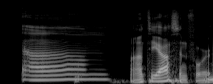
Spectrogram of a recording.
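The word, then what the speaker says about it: Monti Ossenfort: Colleen is Amante Ossenfort. – Okay. – Is that how you pronounce it? Mossy? – Monty Ossenfort. – Monty.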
